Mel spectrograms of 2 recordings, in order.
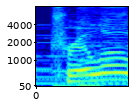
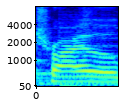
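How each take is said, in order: First: The first vowel is a short 'ih' sound. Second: The first vowel is a long 'eye' sound. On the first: "Trillo like Zillow?" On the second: "I read Trilo like Trilobite"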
